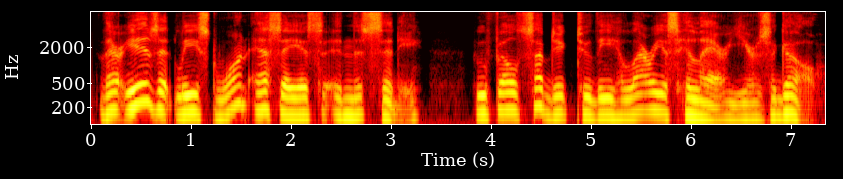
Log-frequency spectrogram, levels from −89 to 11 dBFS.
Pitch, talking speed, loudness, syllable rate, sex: 150 Hz, 145 wpm, -18 LUFS, 4.2 syllables/s, male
